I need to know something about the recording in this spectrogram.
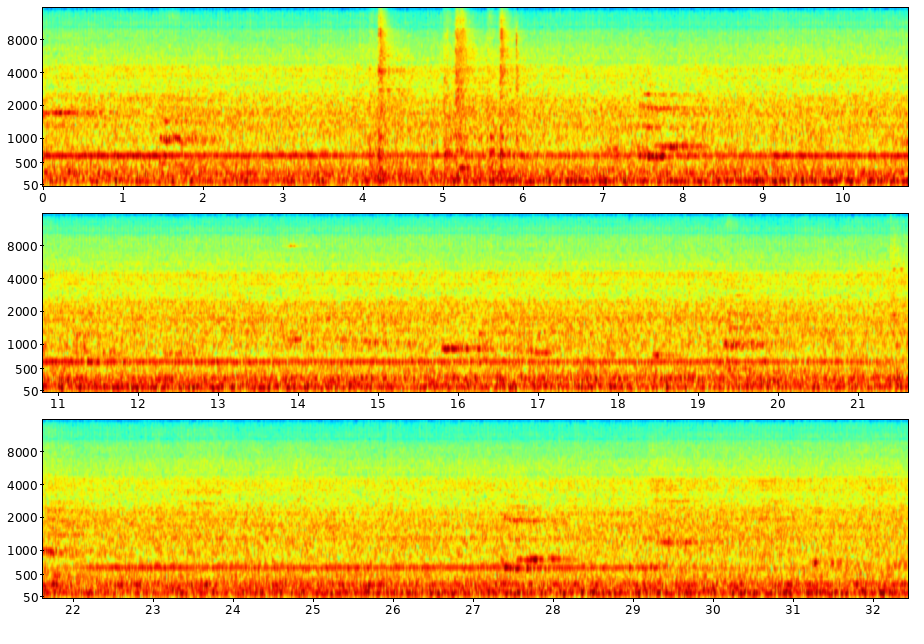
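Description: Steady machinery hum with a constant high whine that drops out for a moment about two-thirds of the way through and stops just before the end. A few sharp clicks come about four to six seconds in.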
